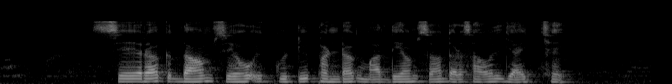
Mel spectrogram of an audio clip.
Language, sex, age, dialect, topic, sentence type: Maithili, male, 18-24, Bajjika, banking, statement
